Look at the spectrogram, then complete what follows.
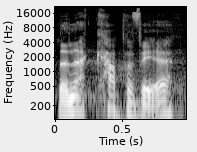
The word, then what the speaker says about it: lenacapavir: It's called lenacapavir, and I wrote it out phonetically for myself here because I've really struggled to say it.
